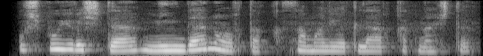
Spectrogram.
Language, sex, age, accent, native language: Uzbek, female, 19-29, Xorazm, Uzbek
